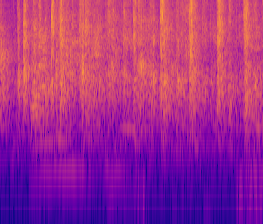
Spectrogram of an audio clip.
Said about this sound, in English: Jesus is stronger than anybody else. I wish you'd clap your hand.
